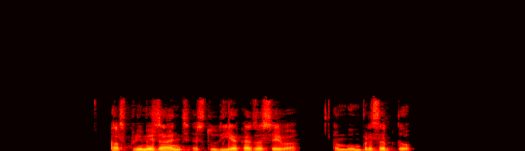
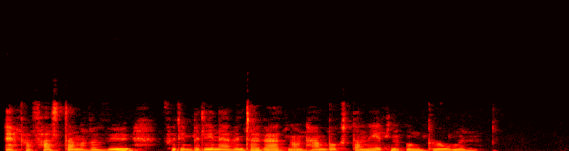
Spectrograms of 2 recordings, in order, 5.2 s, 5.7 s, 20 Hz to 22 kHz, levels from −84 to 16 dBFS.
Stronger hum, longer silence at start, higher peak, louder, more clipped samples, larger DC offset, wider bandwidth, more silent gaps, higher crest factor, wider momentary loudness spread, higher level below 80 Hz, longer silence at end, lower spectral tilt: neither; first, 1.1 s vs 0.05 s; about the same, -8 dBFS vs -10 dBFS; first, -24 LUFS vs -27 LUFS; neither; neither; about the same, 8 kHz vs 7.6 kHz; first, 3.04-3.24 s vs none; about the same, 18 dB vs 18 dB; first, 11 LU vs 7 LU; first, -58 dBFS vs -64 dBFS; first, 1.15 s vs 0.75 s; about the same, -5.5 dB/octave vs -5.5 dB/octave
